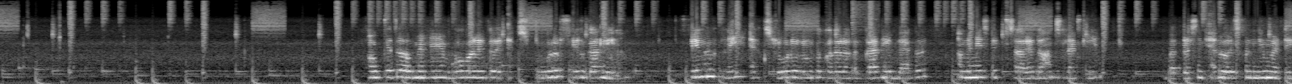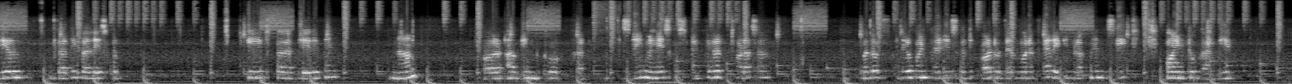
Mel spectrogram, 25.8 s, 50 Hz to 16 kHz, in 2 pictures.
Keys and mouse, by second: 0.0 ctrl+KP_2, 0.6 KP_Subtract, 1.5 KP_Subtract, 1.8 KP_Subtract, 2.4 KP_Add, 3.5 KP_Multiply, 5.3 Tab, 5.7 Tab, 7.3 Tab, 8.0 Tab, 9.8 Tab, 13.3-16.9 drag, 18.9 click, 25.7 Tab.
